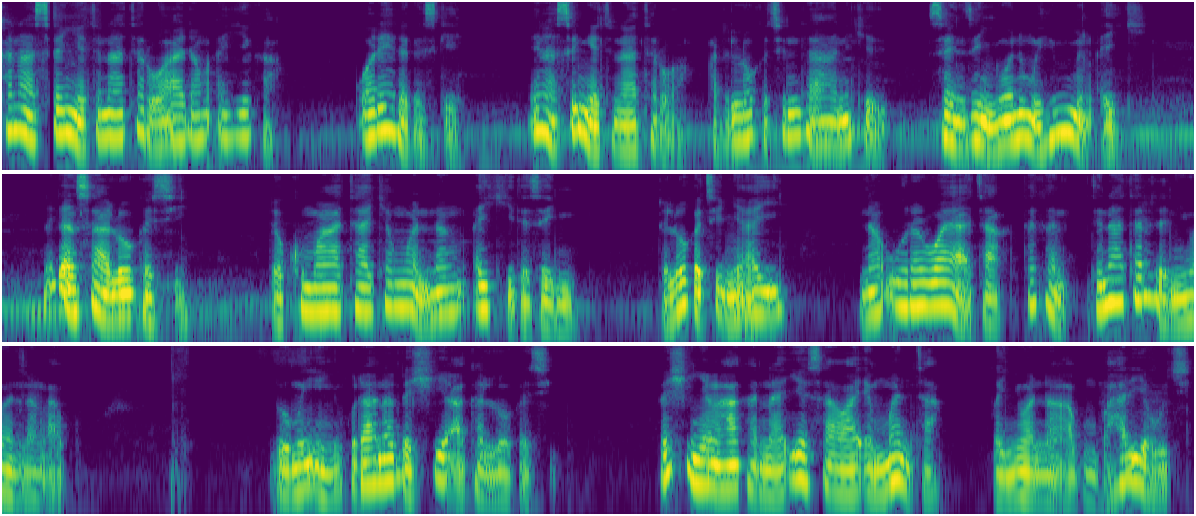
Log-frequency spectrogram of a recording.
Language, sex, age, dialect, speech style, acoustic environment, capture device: Hausa, male, 25-34, Nigeria - Kano, happy, silence, mobile / Linux / Chrome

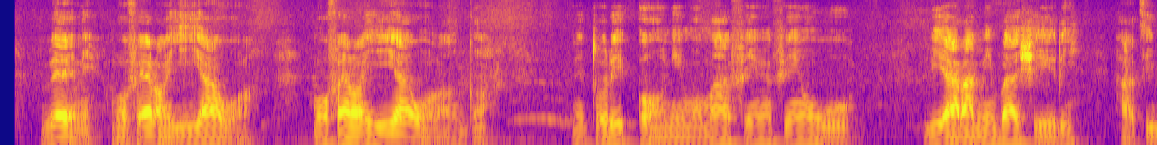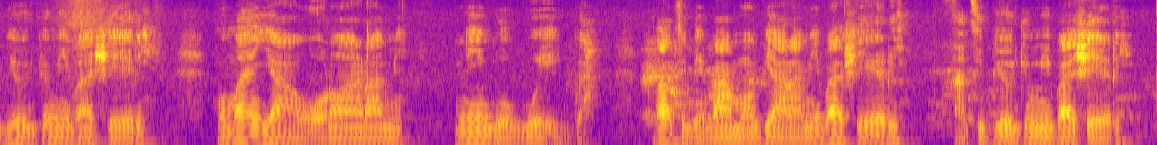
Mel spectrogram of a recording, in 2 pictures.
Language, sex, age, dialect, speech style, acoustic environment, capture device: Yoruba, male, 25-34, Nigeria - Lagos Yoruba, relaxed, silence, mobile / Linux / Chrome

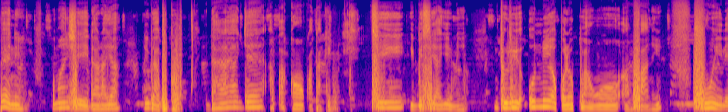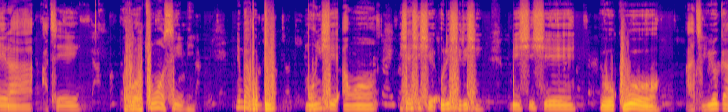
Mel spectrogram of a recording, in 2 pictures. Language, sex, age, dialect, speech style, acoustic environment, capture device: Yoruba, male, 35-44, Nigeria - Ijebu, happy; anxious; stressed; excited; tired, construction; people talking; music; silence; appliances, mobile / Linux / Chrome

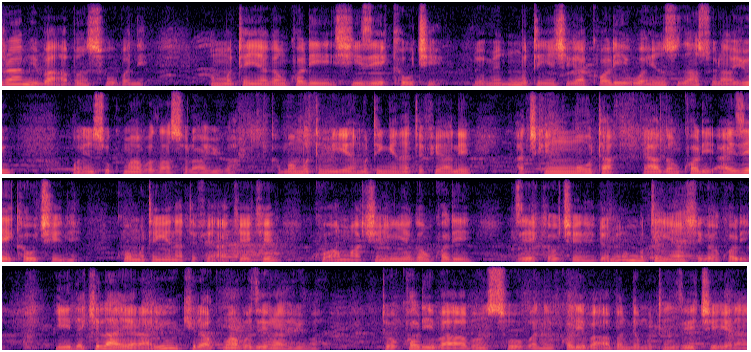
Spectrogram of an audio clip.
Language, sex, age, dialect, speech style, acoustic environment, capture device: Hausa, male, 35-44, Nigeria - Lagos Yoruba, focused, silence, mobile / Linux / Chrome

